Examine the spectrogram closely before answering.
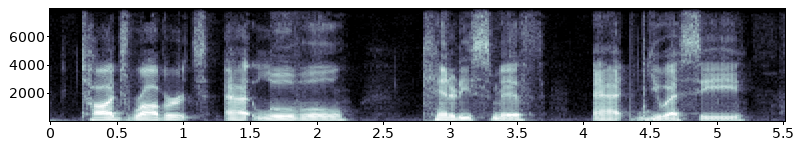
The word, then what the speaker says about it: Louisville: biggest takeaway first of all is your beautiful pronunciation of Lille I think most people it's it's it's Louisville yeah it's Louisville I don't know how people that's terrible in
